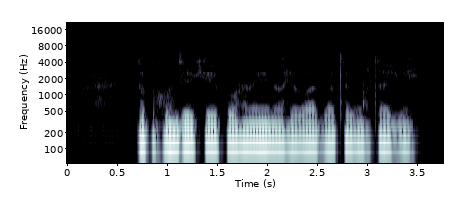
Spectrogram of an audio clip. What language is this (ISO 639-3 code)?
pus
